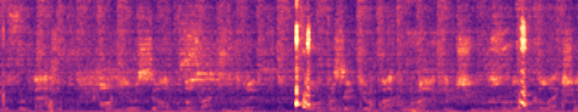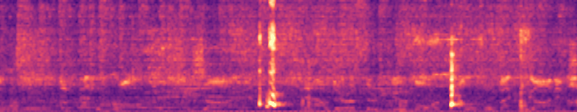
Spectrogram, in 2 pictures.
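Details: Hiccups: several sharp, brief hiccup sounds at irregular intervals against a steady room hum and faint background noise.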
